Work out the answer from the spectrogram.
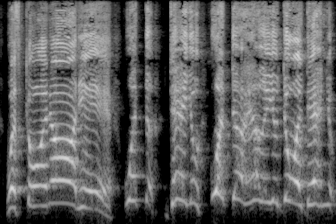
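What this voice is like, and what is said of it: Imitated New York accent, yelling. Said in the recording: “My throat kind of dry, so I can't really get my full-fledged New York accent. I can do better than that. I really can.”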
